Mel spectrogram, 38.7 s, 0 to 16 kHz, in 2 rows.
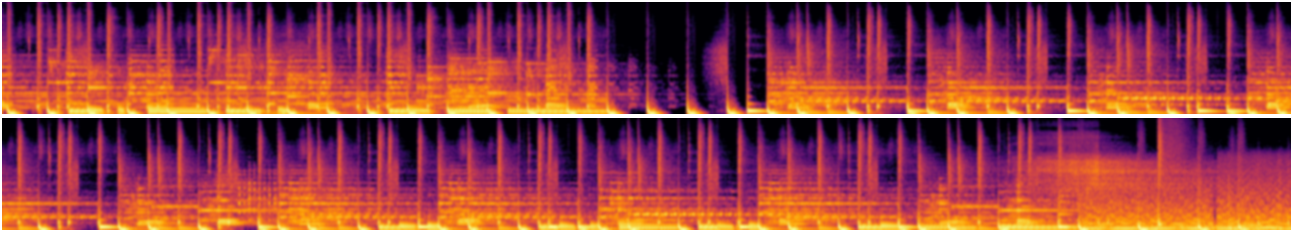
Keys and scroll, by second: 0.6 space, 1.9 space, 2.7 s, 4.1 ctrl+s, 8.0 s, 15.6 shift+r, 36.1 space, 36.1 space.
